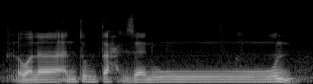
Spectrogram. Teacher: kita panjangkan dulu madnya, kemudian kita baru munculkan huruf terakhirnya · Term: mad arid lisukun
